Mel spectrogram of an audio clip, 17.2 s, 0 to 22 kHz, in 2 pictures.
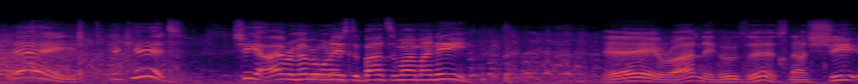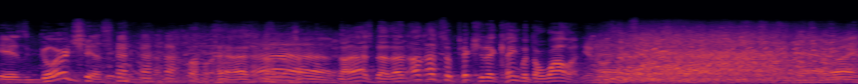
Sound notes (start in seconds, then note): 0.0 audience laughing; 4.6 laughing; 9.5 laughing; 14.4 audience laughing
